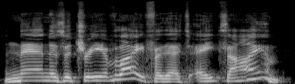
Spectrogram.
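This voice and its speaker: A man giving a rambling spoken teaching on mysticism, halting often with restarts and repeated words. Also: a little high, sing-song, bright, forceful tone.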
